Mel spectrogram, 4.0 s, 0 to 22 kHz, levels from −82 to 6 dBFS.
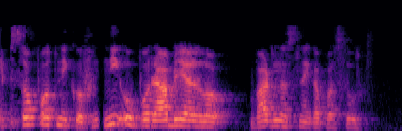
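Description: Speech runs the whole clip with transcoding between lossy codecs, likely a low-rate MP3 followed by Opus: the artefacts of both codecs are heard together. Hearing two distinct artefact types together distinguishes it from a single codec, and nothing remains above about 19.7 kHz.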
